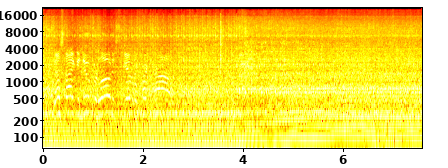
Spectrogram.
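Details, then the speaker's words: 1936 Caterpillar Twenty-Two tractor, first run after sitting for years and magneto fix, carburetor unadjusted: steady, even low thump at idle, no stumble or misfire, then engine note drops; normal idle. "We can listen to it run, though. I don't even think we have to adjust that carburetor. No, it sounds good."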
